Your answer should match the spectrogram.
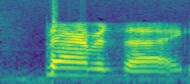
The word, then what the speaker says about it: parabatai: So they said parabatai, so that's how I say it.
